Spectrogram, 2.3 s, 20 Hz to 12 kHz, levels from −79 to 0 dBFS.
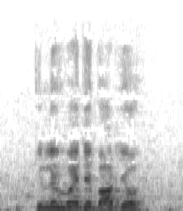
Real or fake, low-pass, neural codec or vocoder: real; 10.8 kHz; none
